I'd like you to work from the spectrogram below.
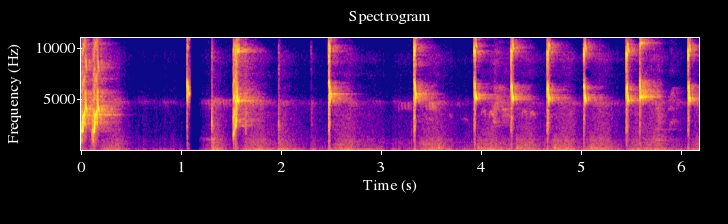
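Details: Lovebird in its chattering 'ngekek' style, recorded to train fighter birds: high, squeaky chirps that start scattered and then quicken into a string of bright notes about every third of a second.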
